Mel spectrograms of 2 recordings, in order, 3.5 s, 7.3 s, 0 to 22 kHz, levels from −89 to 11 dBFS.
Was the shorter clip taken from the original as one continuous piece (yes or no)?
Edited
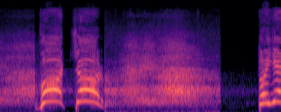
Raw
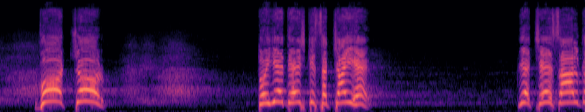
yes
